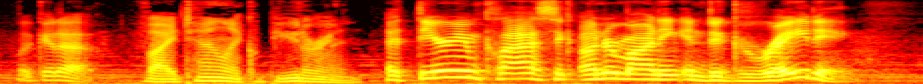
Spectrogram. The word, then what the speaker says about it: Vitalik Buterin: how you say his name look it up vitalik buterin ethereum classic undermining and degrading ethereum strengthens cardano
